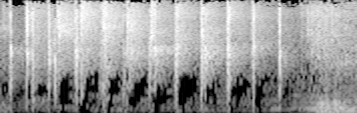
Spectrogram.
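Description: Sparse applause: about a dozen sharp, evenly spaced claps in a quick steady rhythm, fairly loud, ending in a low rumbling noise, with no one speaking.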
